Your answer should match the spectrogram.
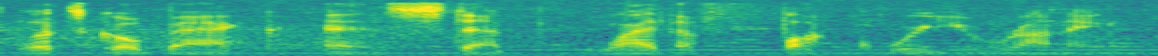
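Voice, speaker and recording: A man's voice: very deep voice, flat delivery, fairly quick, noisy background. A man playing a tabletop game, talking casually at the table in a blunt, insistent way.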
